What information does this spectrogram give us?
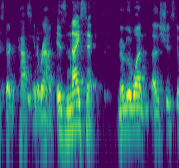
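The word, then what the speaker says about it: gneiss: find this in the rock called nice G NE I SS pronounced nice she's handing you a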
